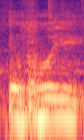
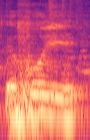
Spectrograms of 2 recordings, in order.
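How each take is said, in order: Both takes have the same delivery.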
